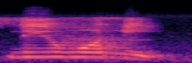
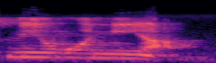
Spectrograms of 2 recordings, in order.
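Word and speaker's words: pneumoniae: হ্যাঁ, যেমন streptococcus নিউমোনি, কি বলবা সে? Streptococcus নিউমোনিয়া, নট not that. নিউমোনিয়া হচ্ছে ডিজিজের নাম, আর নিউমোনি দেখবা যে এ ই লাস্টে। ঠিক আছে, streptococcus নিউমোনি, Haemophilus influenzae, not influenza.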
